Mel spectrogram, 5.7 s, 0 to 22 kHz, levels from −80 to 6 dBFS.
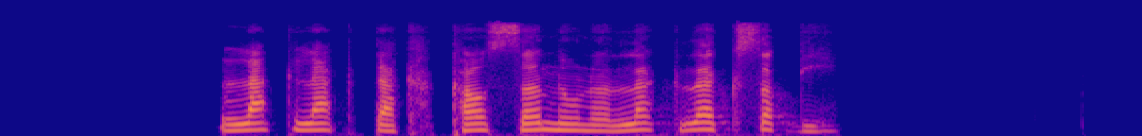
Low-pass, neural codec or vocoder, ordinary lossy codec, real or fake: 10.8 kHz; codec, 16 kHz in and 24 kHz out, 0.4 kbps, LongCat-Audio-Codec, two codebook decoder; Opus, 24 kbps; fake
